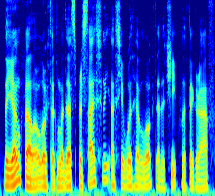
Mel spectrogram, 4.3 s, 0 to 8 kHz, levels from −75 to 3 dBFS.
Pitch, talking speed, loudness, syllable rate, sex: 100 Hz, 225 wpm, -19 LUFS, 6.4 syllables/s, male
